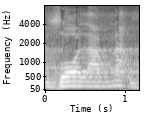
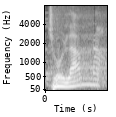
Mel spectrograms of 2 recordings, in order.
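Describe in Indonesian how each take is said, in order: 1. Kata ini dimulai dengan bunyi z. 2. Kata ini dimulai dengan bunyi j. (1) "zo baca" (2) "itu bukan jolamna"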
